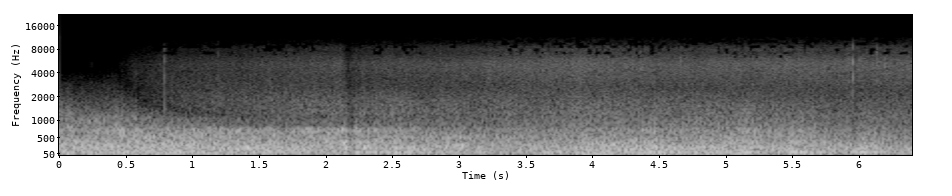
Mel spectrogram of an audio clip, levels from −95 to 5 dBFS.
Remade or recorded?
recorded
